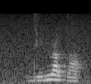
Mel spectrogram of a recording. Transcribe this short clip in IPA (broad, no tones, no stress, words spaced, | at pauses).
dilʲwulʲdˤɤ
